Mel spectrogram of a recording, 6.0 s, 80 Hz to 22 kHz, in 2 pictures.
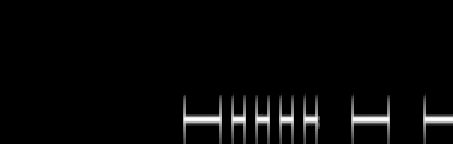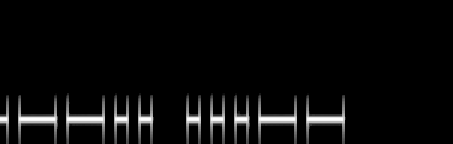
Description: Morse code, heard as a keyed tone, about 15 wpm, 700 Hz. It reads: 6T83
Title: Common Cut Numbers - 4-Digit 15wpm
